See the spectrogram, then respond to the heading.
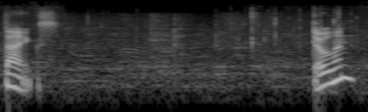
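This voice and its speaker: A woman's voice: medium pitch, lively intonation, slow. A woman playing a candid, polite investigator at a wake in improvised audio roleplay, conversational and apologetic. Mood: grieving, frank.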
